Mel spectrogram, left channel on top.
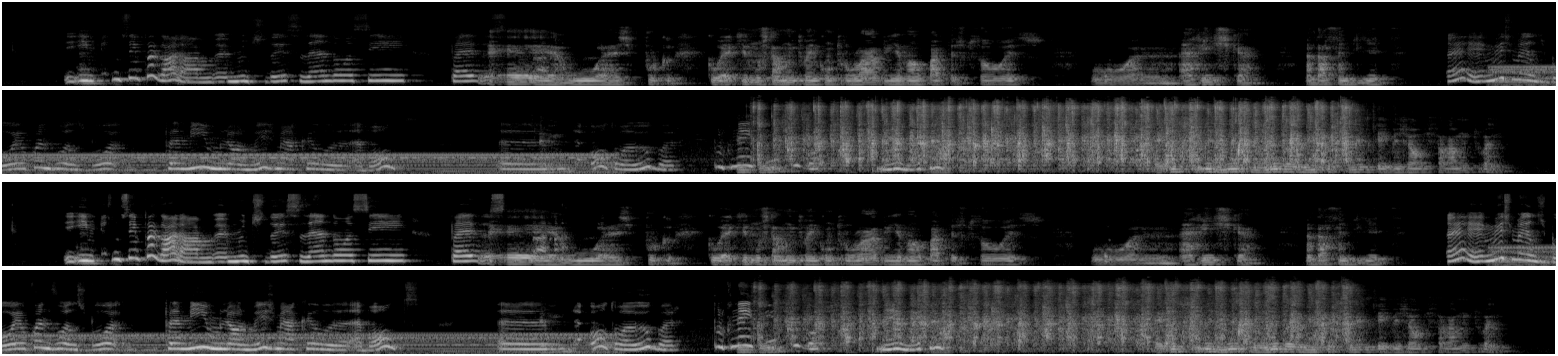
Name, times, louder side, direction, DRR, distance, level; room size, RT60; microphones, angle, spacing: voice 1, 0.6-4.1 4.5-5.0 5.3-5.4 14.4-16.9 17.2-19.7 20.5-22.3 22.7-23.9 24.3-25.0, right 4 dB, 45° right, 0.4 m, -28 dB
voice 2, 4.9-14.0 20.9-21.4 22.9-23.5 24.8-25.0 27.1-30.6, equal, 30° left, 2.5 m, -35 dB
sound 1, 14.8-21.7, left 1 dB, 10° left, 2.0 m, -38 dB
sound 2, 23.0-29.3, left 4 dB, 55° left, 2.1 m, -29 dB
6.6 x 5.5 x 7.0 m
head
